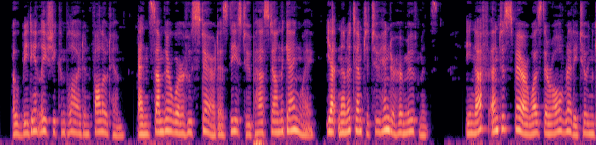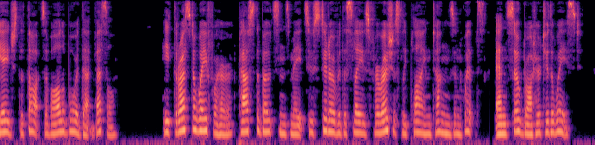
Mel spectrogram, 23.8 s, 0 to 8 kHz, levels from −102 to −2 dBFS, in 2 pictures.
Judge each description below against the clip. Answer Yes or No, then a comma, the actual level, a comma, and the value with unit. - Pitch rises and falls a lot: No, average, 3.3 semitones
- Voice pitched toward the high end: No, medium, 175 Hz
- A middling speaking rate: Yes, average, 175 wpm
